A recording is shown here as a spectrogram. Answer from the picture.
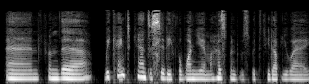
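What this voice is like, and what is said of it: Slight London English accent. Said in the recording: “we've noticed your accent for those listening. ... A little bit's left, not too much. ... I grew up in London”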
